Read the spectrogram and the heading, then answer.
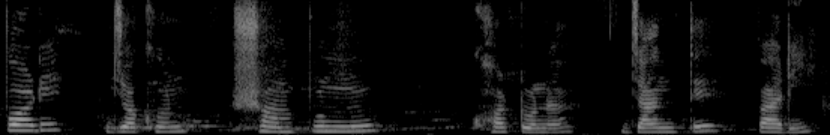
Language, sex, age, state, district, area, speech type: Bengali, female, 18-30, West Bengal, Dakshin Dinajpur, urban, spontaneous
